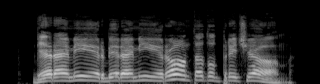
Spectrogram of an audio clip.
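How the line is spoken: Shouted out. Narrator (Russian): выкрикнул кто-то

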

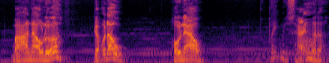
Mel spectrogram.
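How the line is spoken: Irritated snap. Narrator (Vietnamese): Nghiên bực bội gắt

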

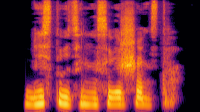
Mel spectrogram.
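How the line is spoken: Mumbling. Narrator (Russian): пробормотал Далагарди

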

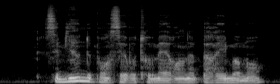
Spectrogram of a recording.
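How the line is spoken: Half-voiced. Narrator (French): dit Geneviève à mi-voix

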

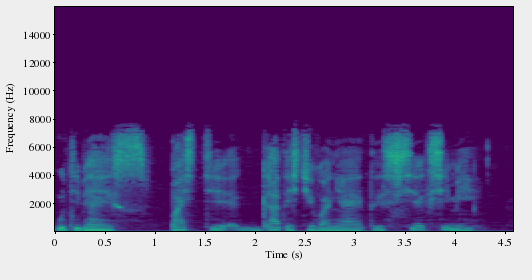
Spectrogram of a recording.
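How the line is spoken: Disapproving inner groan. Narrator (Russian): домино про себя неодобрительно застонала

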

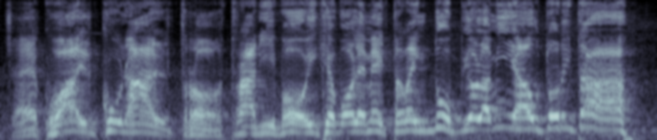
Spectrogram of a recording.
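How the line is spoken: Roar. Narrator (Italian): Ruggì

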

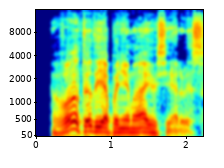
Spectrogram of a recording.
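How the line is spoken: Snort. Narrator (Russian): хмыкнул я

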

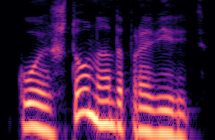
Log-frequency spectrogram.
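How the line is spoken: Sighing. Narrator (Russian): вздохнула я

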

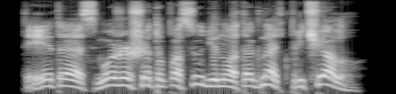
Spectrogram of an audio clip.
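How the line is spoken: Shout. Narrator (Russian): крикнул Рябошеев

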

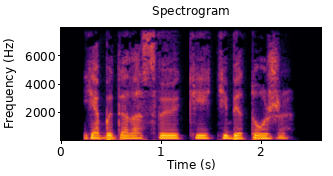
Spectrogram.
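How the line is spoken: Anxious mumble. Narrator (Russian): пробормотала Эми, охваченная смутной тревогой

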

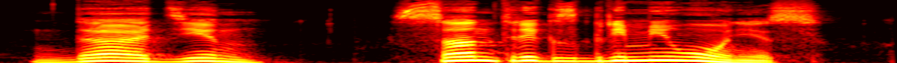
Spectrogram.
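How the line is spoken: Sigh. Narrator (Russian): она вздохнула

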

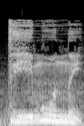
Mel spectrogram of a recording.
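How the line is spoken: Hateful, through gritted teeth. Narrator (Russian): С ненавистью процедил он

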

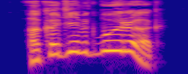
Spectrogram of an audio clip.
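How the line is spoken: Exclaimed. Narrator (Russian): воскликнул Минц

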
